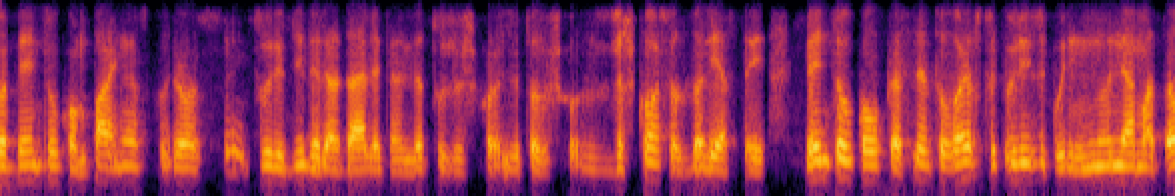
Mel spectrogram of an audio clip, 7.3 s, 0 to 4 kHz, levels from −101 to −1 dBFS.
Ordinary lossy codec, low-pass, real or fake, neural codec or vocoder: Opus, 32 kbps; 3.6 kHz; fake; codec, 16 kHz in and 24 kHz out, 1.1 kbps, FireRedTTS-2 codec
